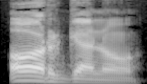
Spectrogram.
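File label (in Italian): "organo", Italian word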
